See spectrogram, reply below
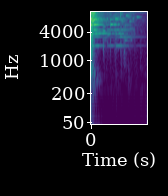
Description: glass break; anemoi

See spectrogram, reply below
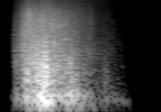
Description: wave; awayuki; anemoi

